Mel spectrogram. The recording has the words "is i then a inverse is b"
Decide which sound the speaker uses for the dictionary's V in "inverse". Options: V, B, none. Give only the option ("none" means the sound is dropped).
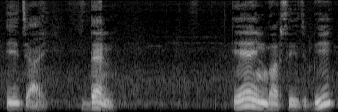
B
